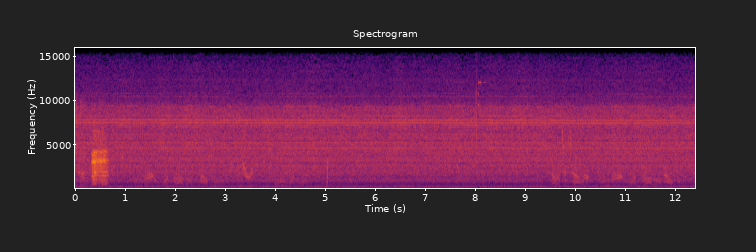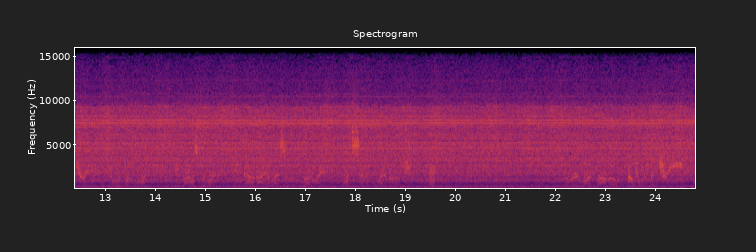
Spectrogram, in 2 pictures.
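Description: An airliner in Microsoft Flight Simulator 2024 descends to land, its steady jet engine whine and cabin air roar holding at a low, even level throughout the approach with no change in pace.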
